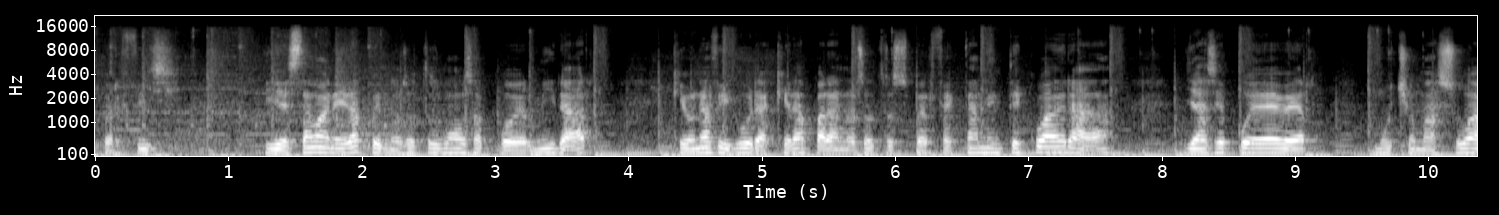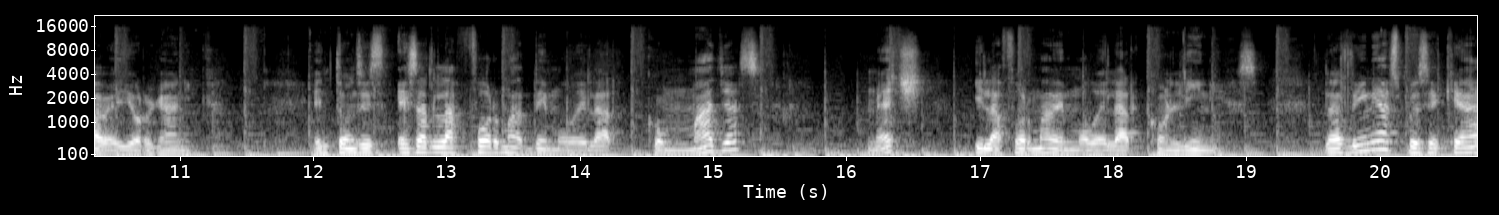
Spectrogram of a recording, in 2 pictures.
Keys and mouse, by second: 1.8 middle click, 1.8 typing, 3.3-7.4 drag, 7.8 right click, 9.6 click, 10.1-12.0 middle drag, 15.5 shift+a, 20.6 click.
